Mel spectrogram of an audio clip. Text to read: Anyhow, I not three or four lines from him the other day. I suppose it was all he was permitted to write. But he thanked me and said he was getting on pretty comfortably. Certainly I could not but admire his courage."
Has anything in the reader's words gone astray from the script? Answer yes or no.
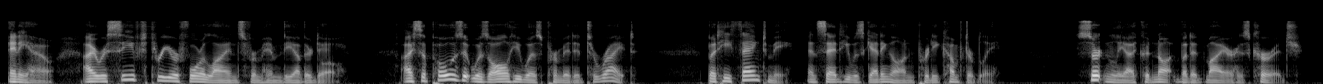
yes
